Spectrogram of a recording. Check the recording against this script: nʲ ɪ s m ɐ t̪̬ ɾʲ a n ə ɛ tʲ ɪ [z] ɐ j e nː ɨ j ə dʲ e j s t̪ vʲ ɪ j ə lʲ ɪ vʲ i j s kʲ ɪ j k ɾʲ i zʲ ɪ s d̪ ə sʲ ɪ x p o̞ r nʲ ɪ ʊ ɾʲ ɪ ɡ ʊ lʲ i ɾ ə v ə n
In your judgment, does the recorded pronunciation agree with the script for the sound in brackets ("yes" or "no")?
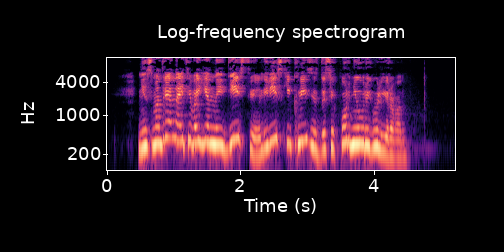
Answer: no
